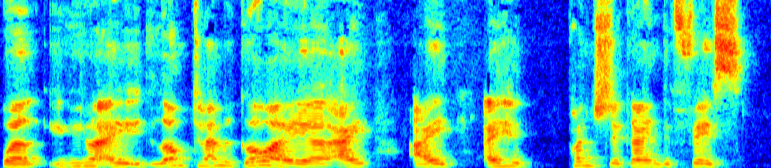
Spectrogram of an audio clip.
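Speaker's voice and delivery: put-on Swedish-accented English, played up. Retelling what a swedish man told the speaker, in a swedish accent. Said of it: "I got to stop with the accent".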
